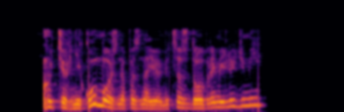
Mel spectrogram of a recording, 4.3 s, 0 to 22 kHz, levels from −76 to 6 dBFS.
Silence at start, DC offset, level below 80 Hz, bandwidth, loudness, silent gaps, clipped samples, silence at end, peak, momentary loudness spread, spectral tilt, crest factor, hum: 0.55 s; under 0.1%; -54 dBFS; 7.8 kHz; -17 LUFS; none; under 0.1%; 1 s; -2 dBFS; 8 LU; -6 dB/octave; 16 dB; none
